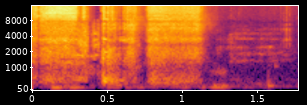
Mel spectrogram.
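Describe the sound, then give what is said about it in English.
A voice imitates spraying people with Lysol aerosol disinfectant, three quick, loud hissing bursts in a row, trailing off into a few faint breathy sounds. “you know what I'd be doing? I'd be spraying people with Lysol.”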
